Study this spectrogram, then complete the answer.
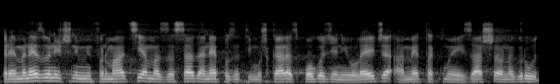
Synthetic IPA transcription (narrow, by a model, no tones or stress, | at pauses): pɾe̞mane̞zʋanit͡ʃniminfo̞ɾmaːt̪sijamazasad̪ane̞po̞znat̪imuʃkaːɾat̪spo̞ɡo̞d͡ʑe̞niuleːd͡ʑaʔame̞t̪akmuje̞izaʃao̞naɡɾuːd̪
